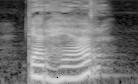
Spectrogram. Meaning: 1. man, gentleman 2. sir, lord; address of subservient respect 3. Mr., mister, sir respectful address towards a man
- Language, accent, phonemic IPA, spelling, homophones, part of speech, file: German, Austria, /hɛr/, Herr, Heer / hehr, noun, De-at-Herr.ogg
